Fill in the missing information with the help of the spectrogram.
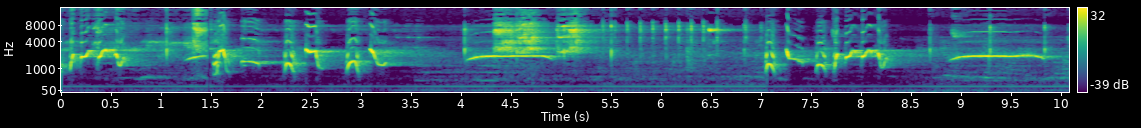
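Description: A caged cucak pantai singing. It gives quick phrases of whistled notes that sweep up and down, then a long level whistle with a harsh rasp over it about four seconds in, and the same pattern again near the end.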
